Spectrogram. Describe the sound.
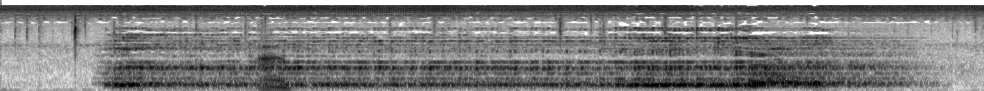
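A human voice imitates a bear's growl: one long, low, rumbling roar lasting about four seconds, swelling louder toward the end before it fades out. No words are spoken.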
